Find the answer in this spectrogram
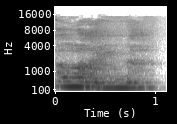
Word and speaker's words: align: At the end of a word, if we have GN, the G is usually silent, as in the word sign and in the word align.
